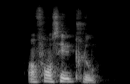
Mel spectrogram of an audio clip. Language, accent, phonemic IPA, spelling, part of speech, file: French, France, /ɑ̃.fɔ̃.se lə klu/, enfoncer le clou, verb, LL-Q150 (fra)-enfoncer le clou.wav
- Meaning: to ram something home, to drive a lesson home (to repeat something insistently so that it is understood)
